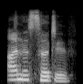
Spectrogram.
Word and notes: unassertive: Indian

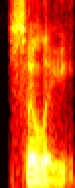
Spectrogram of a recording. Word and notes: silly: American English

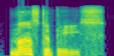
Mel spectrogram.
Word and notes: Masterpiece: British English

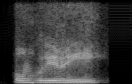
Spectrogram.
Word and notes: aweary: Indian

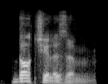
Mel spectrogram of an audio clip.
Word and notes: botulism: British English

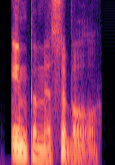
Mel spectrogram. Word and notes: Impermissible: British English

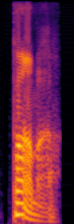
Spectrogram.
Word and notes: palmer: British English

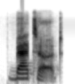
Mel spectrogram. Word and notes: battered: Indian

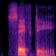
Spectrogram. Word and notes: safety: American English

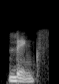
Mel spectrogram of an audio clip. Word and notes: lynx: Indian

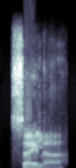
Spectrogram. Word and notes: sailor: British English

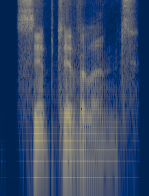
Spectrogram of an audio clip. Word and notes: septivalent: British English

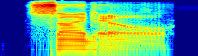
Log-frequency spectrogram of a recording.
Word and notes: sidehill: British English

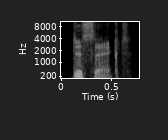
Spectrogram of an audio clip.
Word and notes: dissect: British English

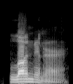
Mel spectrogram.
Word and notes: Londoner: American English

